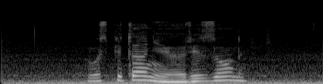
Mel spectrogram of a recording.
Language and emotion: Russian, neutral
